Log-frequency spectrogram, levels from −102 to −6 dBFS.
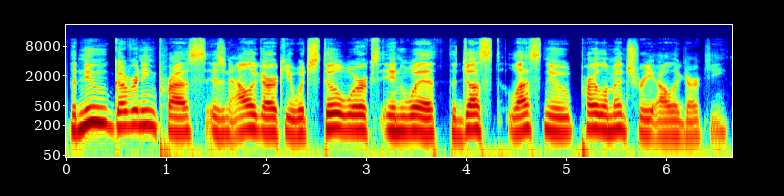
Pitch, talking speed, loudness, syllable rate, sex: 155 Hz, 160 wpm, -16 LUFS, 4.7 syllables/s, male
